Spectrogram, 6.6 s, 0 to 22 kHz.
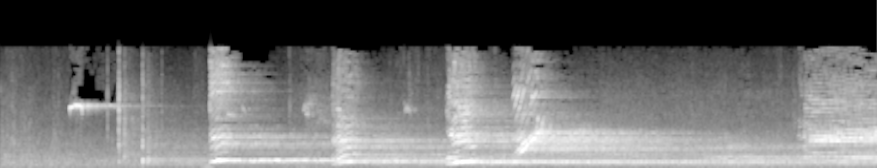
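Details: At Port of Nagoya Public Aquarium on 29 February 2020, captive belugas Niko and Mirai call during a training session. After a few sharp clicks come steady harmonic tones, some with upward sweeps, over a quiet hiss.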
